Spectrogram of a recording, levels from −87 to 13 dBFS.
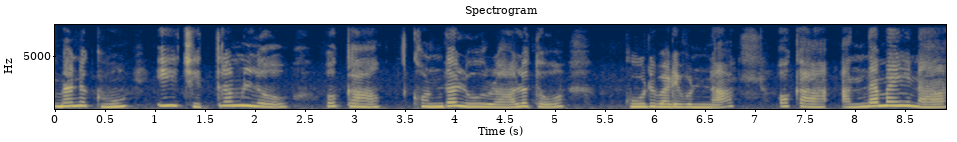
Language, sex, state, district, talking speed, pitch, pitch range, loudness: Telugu, female, Andhra Pradesh, Guntur, 75 wpm, 290 Hz, 270-340 Hz, -14 LUFS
